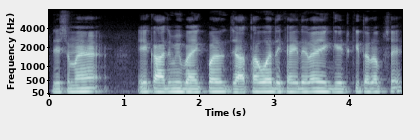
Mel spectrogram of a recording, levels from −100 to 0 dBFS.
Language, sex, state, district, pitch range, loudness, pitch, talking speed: Hindi, male, Gujarat, Valsad, 110-115 Hz, -16 LUFS, 110 Hz, 215 wpm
